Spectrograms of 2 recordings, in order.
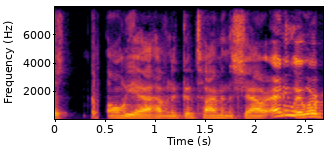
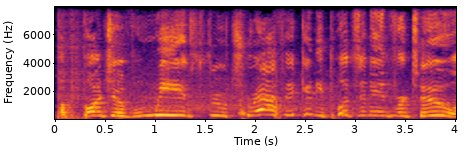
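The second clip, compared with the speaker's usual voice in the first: excited call; 10 semitones higher than usual. Acted. Announcer calls a drive and score.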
